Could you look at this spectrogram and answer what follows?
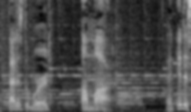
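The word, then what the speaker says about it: אמר: That is the word Amar. And it is spelled Aleph, Mem, Resh.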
